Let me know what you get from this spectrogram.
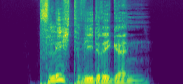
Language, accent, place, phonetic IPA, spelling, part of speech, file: German, Germany, Berlin, [ˈp͡flɪçtˌviːdʁɪɡn̩], pflichtwidrigen, adjective, De-pflichtwidrigen.ogg
- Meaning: inflection of pflichtwidrig: 1. strong genitive masculine/neuter singular 2. weak/mixed genitive/dative all-gender singular 3. strong/weak/mixed accusative masculine singular 4. strong dative plural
